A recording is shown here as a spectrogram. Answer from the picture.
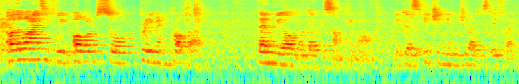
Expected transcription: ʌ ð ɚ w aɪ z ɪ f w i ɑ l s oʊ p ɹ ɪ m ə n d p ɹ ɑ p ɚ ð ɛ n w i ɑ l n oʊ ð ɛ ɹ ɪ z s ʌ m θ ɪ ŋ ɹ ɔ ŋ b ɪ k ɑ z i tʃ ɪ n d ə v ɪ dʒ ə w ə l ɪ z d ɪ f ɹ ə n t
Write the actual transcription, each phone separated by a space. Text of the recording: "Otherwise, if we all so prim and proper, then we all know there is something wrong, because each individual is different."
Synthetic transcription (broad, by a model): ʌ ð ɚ w aɪ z ɪ f w i ɑ l s oʊ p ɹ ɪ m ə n p ɹ ɑ p ɚ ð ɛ n w i ɑ l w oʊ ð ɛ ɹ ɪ s ʌ m θ ɪ ŋ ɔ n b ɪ k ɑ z i tʃ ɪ n d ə v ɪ dʒ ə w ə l ɪ z d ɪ f ɹ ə n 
